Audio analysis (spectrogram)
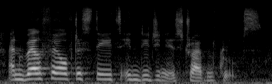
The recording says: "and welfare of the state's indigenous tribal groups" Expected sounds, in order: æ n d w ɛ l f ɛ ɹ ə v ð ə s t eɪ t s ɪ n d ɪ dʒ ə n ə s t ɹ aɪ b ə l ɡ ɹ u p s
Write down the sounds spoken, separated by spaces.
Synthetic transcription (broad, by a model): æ n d w ɛ l f ɛ ɹ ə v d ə s t eɪ t s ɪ n d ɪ dʒ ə n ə s t ɹ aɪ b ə l ɡ ɹ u p s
